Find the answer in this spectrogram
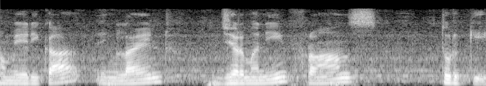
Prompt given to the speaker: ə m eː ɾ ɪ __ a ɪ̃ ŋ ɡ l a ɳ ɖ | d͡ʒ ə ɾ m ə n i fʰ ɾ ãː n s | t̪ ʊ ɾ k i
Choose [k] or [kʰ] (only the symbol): k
